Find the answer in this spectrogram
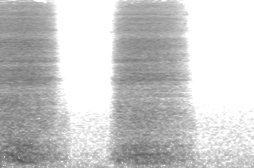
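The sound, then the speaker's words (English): Breathing exercise built on a double inhale through the nose and a single exhale through the mouth: two airy, breathy rushes separated by a short pause, clear and close with no talk. “The two inhales through the nose, one exhale out through the mouth.”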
